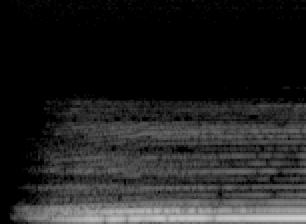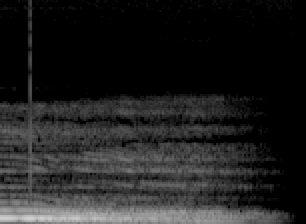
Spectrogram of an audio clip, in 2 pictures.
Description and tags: Organic moan sound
